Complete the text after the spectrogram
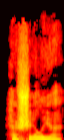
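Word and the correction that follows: Hetalia: Axis Powers? – Oh, boy. – Am I reading that correctly? – Hatalia.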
